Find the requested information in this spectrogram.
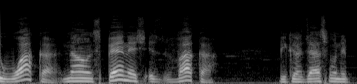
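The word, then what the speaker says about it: vacca: Waka. See, Waka. see, waka. Now in Spanish is vaca, because that's when the pronunciation changed. But the classic Latin, Waka. so there's no V.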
